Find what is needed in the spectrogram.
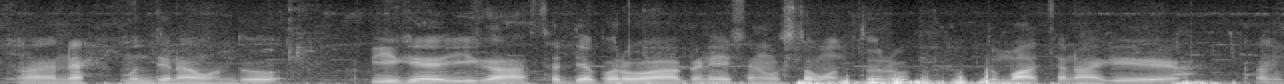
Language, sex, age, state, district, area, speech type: Kannada, male, 18-30, Karnataka, Tumkur, rural, spontaneous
